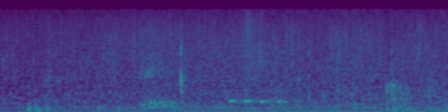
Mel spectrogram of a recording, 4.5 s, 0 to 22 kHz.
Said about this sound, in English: Still here, pages turning. This I say then, Galatians 5 and 16.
